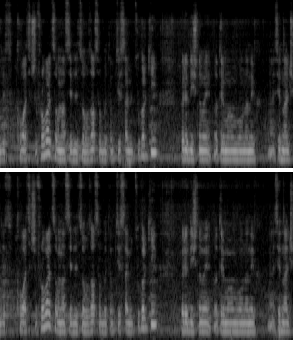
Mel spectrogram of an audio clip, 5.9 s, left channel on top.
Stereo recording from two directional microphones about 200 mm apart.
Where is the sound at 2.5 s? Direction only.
10° right (ahead or behind).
